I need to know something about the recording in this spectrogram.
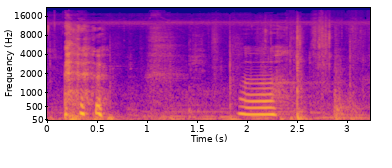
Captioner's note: laughter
